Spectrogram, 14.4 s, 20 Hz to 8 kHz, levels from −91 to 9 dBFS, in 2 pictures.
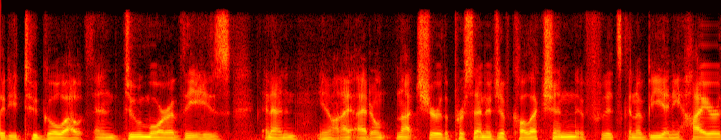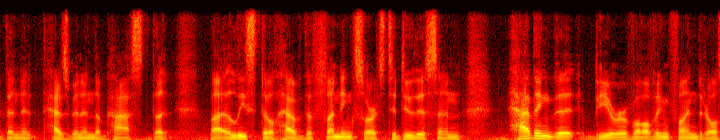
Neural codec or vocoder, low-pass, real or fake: codec, 16 kHz in and 24 kHz out, 0.6 kbps, FocalCodec, streaming, 2048 codes; 7.2 kHz; fake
